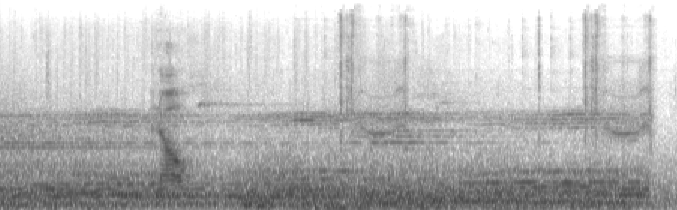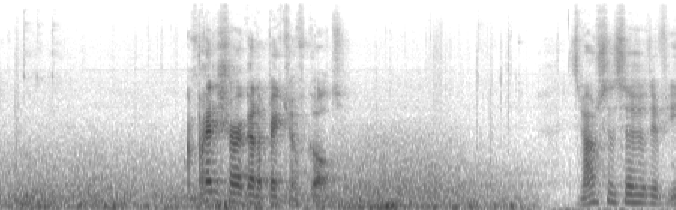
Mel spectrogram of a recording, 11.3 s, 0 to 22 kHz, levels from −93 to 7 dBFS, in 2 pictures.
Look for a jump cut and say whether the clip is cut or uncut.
cut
